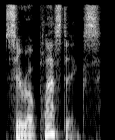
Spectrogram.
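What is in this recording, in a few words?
"ceroplastics", British English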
